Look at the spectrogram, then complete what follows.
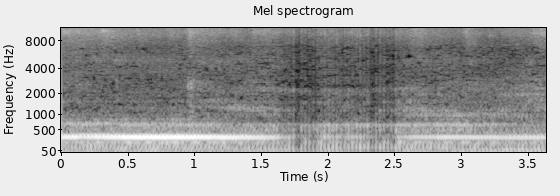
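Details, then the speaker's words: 2006 Toyota Camry, 242,000 miles: loud steady droning hum over the idling petrol engine right after startup; it rises, doesn't change when turning the wheel; cause unknown to the owner. "there's a noise it makes when I start the vehicle and let's see about to start it [Music] see how it raises up and I'm unable to figure out what it is moving the wheel now no raise in volume it's there you can hear it"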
